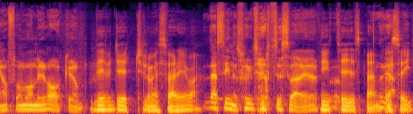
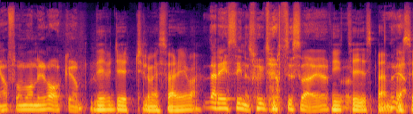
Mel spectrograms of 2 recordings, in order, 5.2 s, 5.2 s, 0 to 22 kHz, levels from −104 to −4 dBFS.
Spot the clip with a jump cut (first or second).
first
